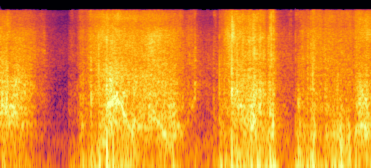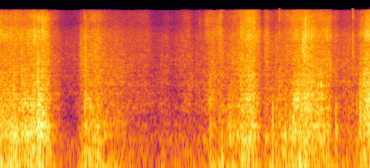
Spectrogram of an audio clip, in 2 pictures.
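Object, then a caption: Cotton fabric tote bag. A cream-coloured printed cotton fabric tote bag is handled and scratched with long nails. Dry, bright scratching strokes come in bursts, separated by short quiet gaps, with soft fabric rustling in between.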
